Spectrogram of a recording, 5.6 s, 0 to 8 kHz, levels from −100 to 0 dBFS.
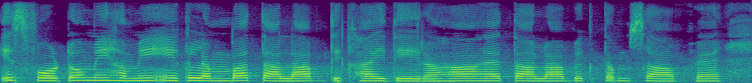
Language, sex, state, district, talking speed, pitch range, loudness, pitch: Hindi, female, Uttar Pradesh, Shamli, 160 wpm, 215-240 Hz, -16 LUFS, 220 Hz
